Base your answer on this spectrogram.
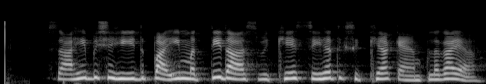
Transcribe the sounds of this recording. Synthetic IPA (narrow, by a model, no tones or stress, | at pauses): saːɦɪbʃəɦiːd̪paːiːmət̪ːiːd̪aːsʋɪkʰːeːsɪɦət̪sɪkʰːjaːkɛ̃ːmpləɡaːjaː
